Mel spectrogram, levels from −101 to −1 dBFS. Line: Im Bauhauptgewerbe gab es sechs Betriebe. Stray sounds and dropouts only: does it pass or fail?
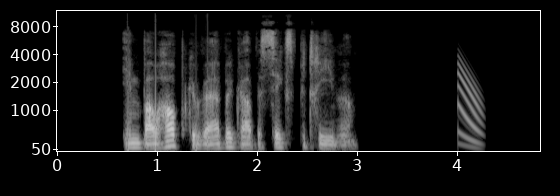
fail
